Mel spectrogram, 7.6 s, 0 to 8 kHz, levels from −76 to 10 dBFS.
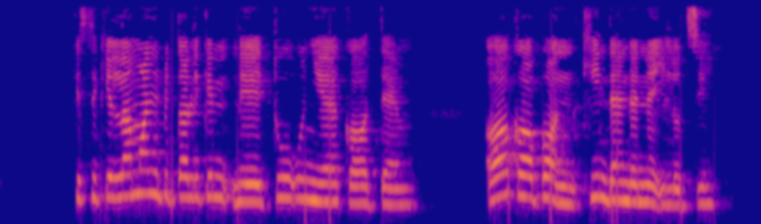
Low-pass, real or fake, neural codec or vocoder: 7.2 kHz; real; none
